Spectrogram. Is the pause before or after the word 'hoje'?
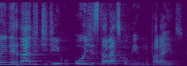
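before. The pause comes before the word hoje.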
